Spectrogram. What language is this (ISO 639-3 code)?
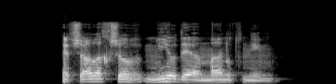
heb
